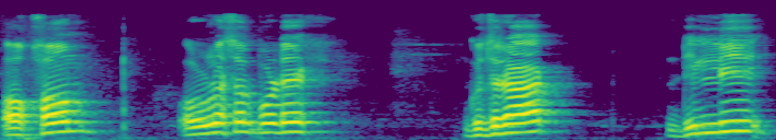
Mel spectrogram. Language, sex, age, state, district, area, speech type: Assamese, male, 45-60, Assam, Charaideo, urban, spontaneous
